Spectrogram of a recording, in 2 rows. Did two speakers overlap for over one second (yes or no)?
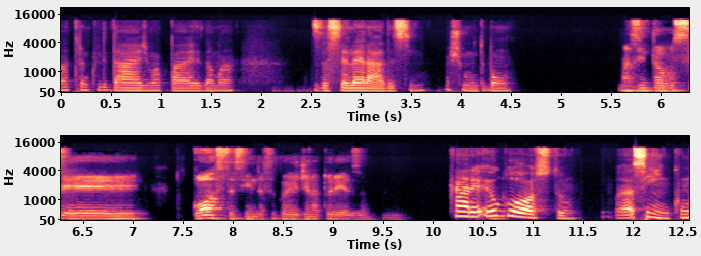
no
